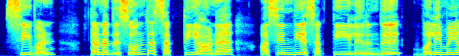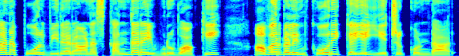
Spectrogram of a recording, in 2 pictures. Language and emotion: Tamil, neutral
